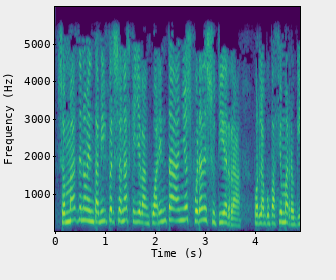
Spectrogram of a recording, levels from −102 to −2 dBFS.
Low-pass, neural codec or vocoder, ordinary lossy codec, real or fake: 5.4 kHz; none; none; real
